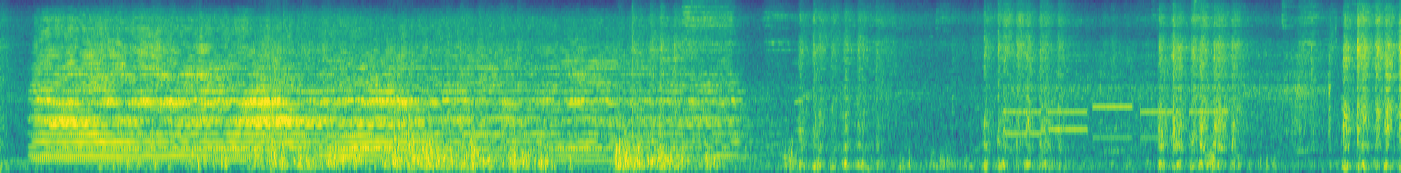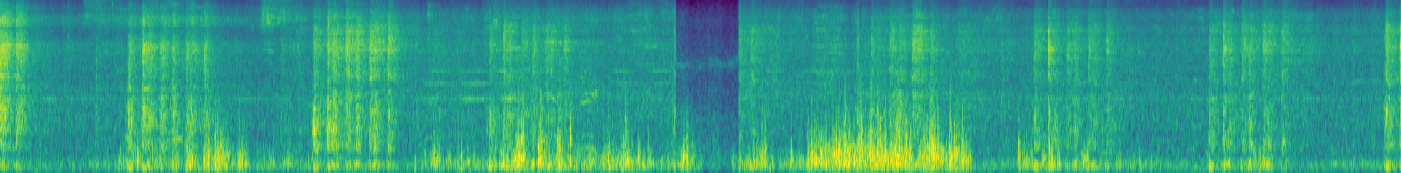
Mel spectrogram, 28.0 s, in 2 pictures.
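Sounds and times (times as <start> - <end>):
train horn chord: 0.3 - 7.8, 10.0 - 11.8
train wheels clattering over rails: 6.1 - 10.8, 11.5 - 20.5, 21.4 - 28.0
short high tones: 10.0 - 11.8.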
